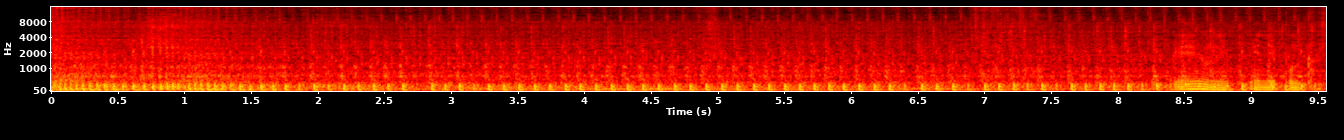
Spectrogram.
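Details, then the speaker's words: Honda GL Max single after repair of slack cam chain that had jumped about two teeth, timing reset: steady, even quick idle beat with no top-end rattle; smooth and settled, no longer rough, oil flowing to the head. "Setelah ini kita coba dan ini pun dia sudah baik dan bagus untuk suaranya sudah sedikit halus sudah enak. tidak kasar seperti tadi lagi."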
